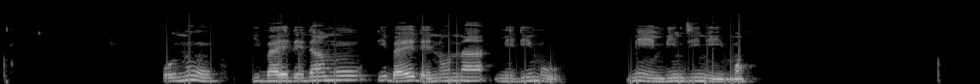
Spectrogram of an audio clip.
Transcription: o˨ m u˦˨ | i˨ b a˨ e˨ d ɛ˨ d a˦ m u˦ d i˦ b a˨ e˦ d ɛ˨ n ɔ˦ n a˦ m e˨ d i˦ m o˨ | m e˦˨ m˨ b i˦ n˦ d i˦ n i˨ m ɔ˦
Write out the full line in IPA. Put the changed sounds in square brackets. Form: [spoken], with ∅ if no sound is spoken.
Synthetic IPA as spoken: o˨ [n] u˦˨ | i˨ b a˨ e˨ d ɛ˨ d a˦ m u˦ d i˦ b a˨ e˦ d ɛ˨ n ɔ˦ n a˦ m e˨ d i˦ m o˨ | m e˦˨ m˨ b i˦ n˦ d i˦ n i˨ m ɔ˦

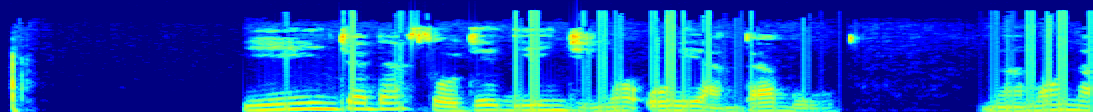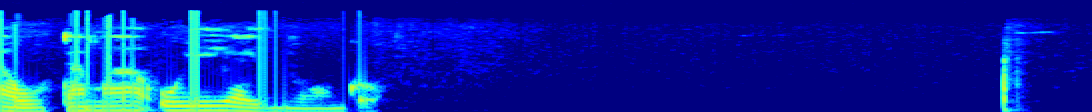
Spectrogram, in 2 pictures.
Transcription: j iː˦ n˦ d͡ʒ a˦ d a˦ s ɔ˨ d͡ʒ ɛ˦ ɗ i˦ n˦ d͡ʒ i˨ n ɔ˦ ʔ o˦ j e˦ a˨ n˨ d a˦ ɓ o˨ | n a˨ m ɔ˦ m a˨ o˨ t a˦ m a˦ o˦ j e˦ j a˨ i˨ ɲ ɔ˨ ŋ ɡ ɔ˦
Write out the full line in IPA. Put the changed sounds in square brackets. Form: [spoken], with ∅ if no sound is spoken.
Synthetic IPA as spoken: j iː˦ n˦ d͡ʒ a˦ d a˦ s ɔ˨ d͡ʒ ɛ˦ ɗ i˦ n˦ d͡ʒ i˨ n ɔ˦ ʔ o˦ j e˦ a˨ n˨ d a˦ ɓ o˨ | n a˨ m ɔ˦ [n] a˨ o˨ t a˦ m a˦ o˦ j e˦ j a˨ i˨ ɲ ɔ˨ ŋ ɡ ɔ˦

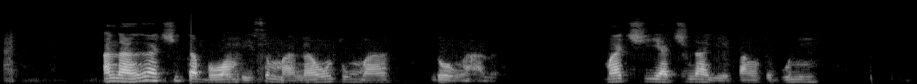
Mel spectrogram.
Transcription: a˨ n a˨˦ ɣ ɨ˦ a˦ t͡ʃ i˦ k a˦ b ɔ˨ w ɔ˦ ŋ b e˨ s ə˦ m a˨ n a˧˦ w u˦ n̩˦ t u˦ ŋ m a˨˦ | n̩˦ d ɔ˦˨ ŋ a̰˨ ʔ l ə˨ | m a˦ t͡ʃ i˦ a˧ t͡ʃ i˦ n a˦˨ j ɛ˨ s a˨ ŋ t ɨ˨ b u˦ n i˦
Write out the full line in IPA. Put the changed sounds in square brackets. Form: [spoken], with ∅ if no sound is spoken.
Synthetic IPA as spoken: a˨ n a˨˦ ɣ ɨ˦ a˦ t͡ʃ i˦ [t] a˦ b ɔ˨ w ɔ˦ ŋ b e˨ s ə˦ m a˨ n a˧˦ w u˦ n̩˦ t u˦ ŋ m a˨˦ | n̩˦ d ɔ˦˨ ŋ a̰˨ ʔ l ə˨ | m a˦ t͡ʃ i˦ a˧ t͡ʃ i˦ n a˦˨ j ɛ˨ [f] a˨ ŋ t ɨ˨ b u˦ n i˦

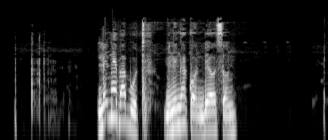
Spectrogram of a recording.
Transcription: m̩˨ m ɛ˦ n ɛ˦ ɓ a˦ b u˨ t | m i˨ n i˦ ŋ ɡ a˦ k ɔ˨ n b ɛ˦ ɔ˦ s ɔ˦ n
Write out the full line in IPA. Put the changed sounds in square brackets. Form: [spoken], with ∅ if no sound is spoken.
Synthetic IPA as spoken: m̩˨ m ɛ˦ n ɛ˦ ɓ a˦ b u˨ t | m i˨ n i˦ ŋ ɡ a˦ k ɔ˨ n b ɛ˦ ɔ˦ s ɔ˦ n

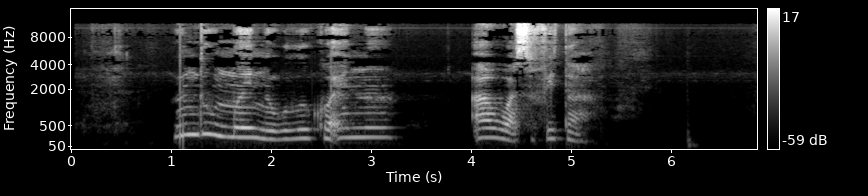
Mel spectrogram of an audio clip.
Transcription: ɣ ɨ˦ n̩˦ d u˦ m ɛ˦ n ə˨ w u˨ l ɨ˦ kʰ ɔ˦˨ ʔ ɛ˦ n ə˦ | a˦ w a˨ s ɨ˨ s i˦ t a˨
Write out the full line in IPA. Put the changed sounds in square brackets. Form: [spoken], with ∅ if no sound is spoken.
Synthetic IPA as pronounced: ɣ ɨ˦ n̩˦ d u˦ m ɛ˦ n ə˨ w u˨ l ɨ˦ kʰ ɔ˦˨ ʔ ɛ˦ n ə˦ | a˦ w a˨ s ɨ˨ [f] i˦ t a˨

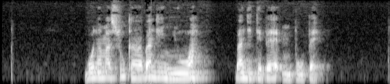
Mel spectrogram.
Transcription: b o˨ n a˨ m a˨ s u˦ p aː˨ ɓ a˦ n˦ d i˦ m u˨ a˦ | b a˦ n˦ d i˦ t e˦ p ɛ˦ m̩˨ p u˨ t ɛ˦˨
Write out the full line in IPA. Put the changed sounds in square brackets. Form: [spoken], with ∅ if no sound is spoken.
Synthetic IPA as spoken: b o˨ n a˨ m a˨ s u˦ [k] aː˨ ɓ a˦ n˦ d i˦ [ɲ] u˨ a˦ | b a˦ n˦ d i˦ t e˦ p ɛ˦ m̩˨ p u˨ [p] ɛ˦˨

